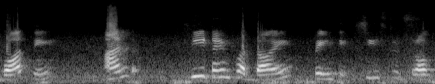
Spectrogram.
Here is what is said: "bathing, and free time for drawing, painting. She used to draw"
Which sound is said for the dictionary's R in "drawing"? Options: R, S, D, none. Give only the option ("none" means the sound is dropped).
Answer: none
